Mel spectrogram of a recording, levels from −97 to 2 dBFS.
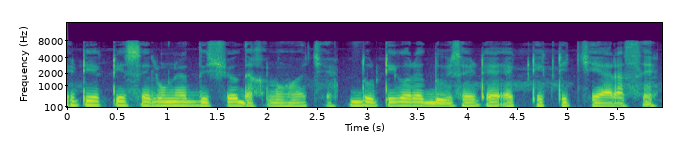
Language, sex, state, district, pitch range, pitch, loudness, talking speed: Bengali, male, Assam, Kamrup Metropolitan, 110-130 Hz, 120 Hz, -14 LUFS, 140 wpm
